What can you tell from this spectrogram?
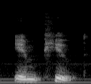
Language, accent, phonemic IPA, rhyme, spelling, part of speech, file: English, US, /ɪmˈpjut/, -uːt, impute, verb, En-us-impute.ogg
- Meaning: 1. To attribute or ascribe (responsibility or fault) to a cause or source 2. To ascribe (sin or righteousness) to someone by substitution 3. To take into account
